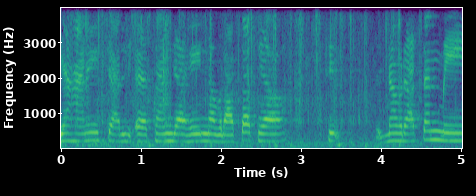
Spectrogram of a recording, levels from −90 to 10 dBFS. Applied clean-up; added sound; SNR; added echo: none; Crackle; 13 dB; none.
